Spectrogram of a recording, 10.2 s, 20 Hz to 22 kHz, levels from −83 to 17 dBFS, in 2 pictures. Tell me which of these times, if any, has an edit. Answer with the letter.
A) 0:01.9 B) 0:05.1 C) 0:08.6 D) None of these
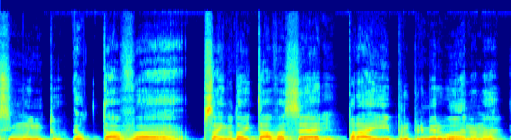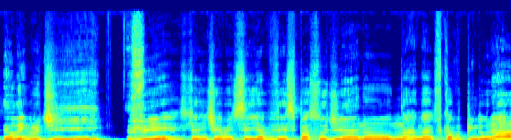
B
